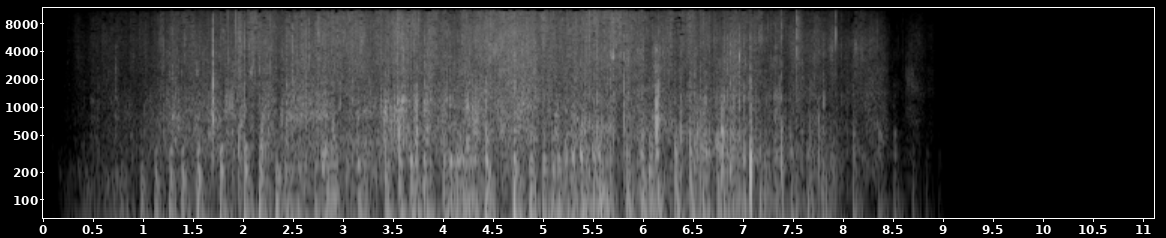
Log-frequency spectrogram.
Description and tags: Designed sound intended to be a medium sized plant growing. Created layering real lettuce and chard, foam and dry leaves rustling.
Created by the students of the Sound Design Workshop from the National School of Arts of Uruguay, at Playa Hermosa.
Zoom F8n
Sennheiser MK50
brach, bush, creak, grow, growing, leaf, leafs, leaves, plant, tree, turn, twist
